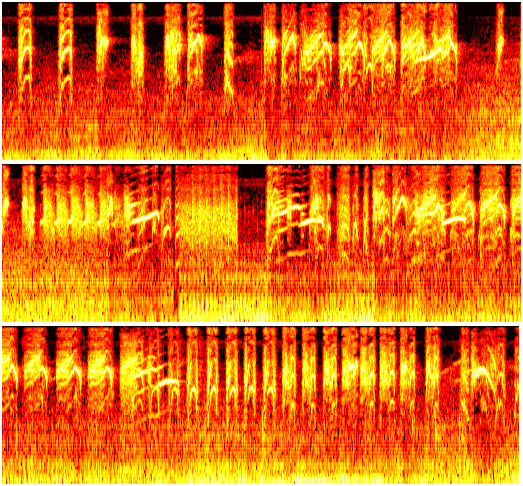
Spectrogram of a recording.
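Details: Lure song of a Javan cochoa, with quick, thin, upward-sweeping whistles and chattery phrases in irregular bursts, separated by short gaps and loud clicking noises, with some low rumbling underneath.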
